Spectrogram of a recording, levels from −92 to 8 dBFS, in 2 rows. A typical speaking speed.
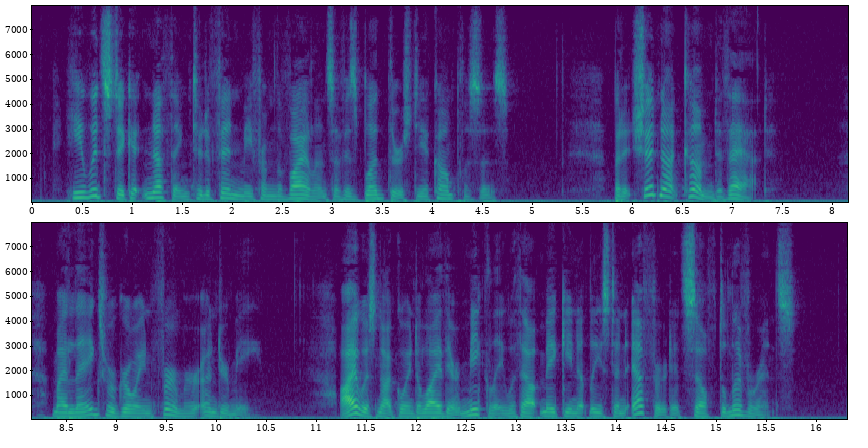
Yes: average, 170 wpm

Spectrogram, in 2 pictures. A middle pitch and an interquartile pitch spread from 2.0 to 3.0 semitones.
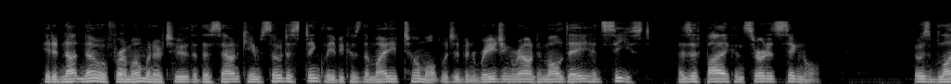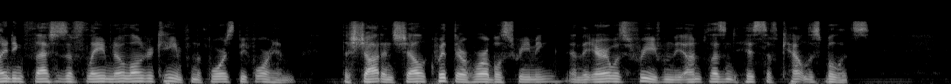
No: low, 120 Hz; narrow, 2.4 semitones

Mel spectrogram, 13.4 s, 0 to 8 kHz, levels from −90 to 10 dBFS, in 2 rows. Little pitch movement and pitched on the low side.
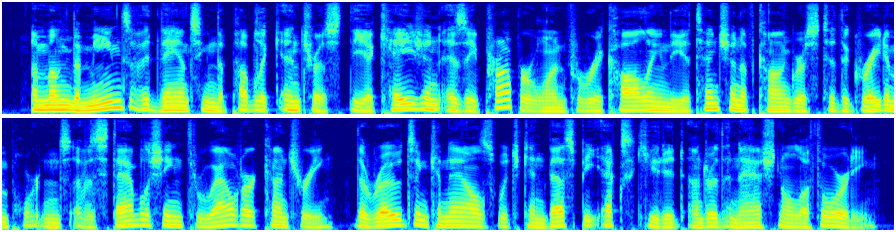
No: average, 3.8 semitones; low, 115 Hz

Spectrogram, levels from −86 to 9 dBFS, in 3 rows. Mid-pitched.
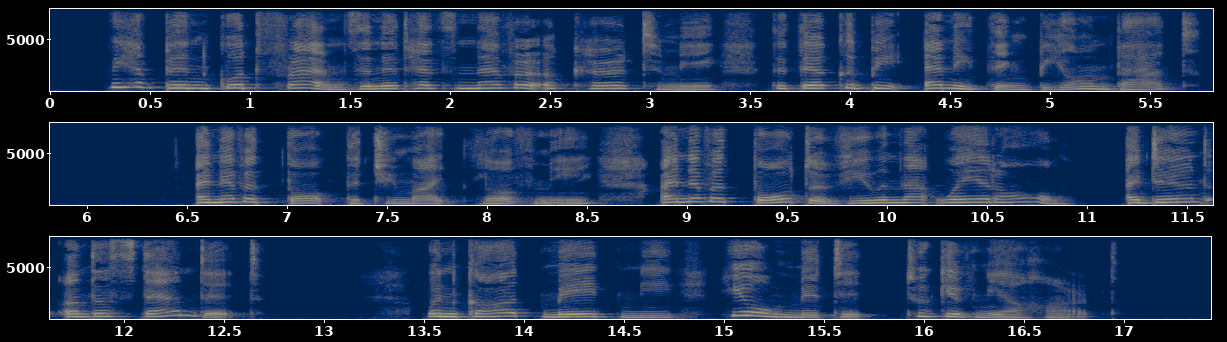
No: very high, 275 Hz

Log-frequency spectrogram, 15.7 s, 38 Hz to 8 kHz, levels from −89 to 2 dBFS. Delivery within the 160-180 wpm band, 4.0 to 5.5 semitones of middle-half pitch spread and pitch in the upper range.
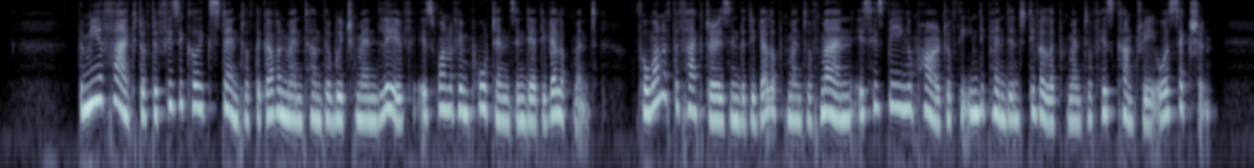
Yes: average, 175 wpm; average, 5.2 semitones; high, 215 Hz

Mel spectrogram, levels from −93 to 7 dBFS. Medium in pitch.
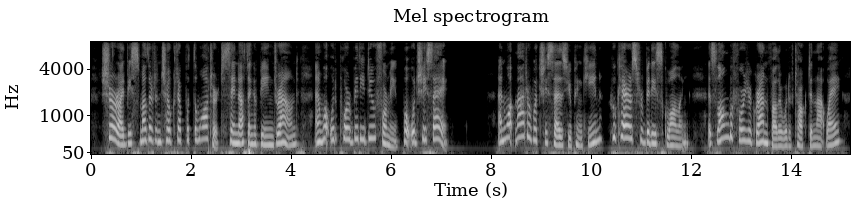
No: high, 245 Hz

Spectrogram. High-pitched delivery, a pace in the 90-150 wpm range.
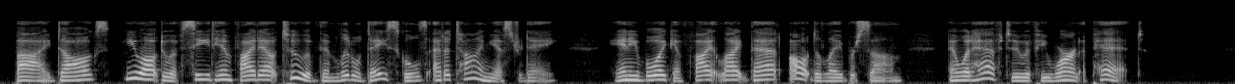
No: high, 195 Hz; average, 190 wpm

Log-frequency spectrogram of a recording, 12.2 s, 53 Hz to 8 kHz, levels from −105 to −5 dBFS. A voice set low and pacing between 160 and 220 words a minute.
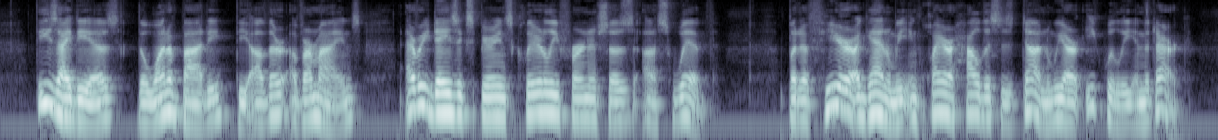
Yes: low, 120 Hz; average, 165 wpm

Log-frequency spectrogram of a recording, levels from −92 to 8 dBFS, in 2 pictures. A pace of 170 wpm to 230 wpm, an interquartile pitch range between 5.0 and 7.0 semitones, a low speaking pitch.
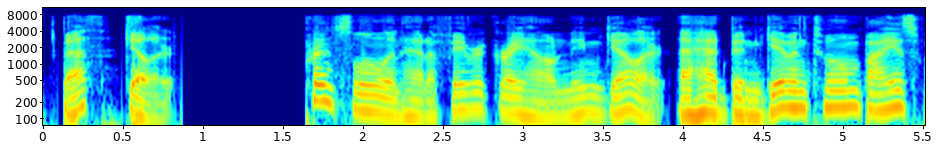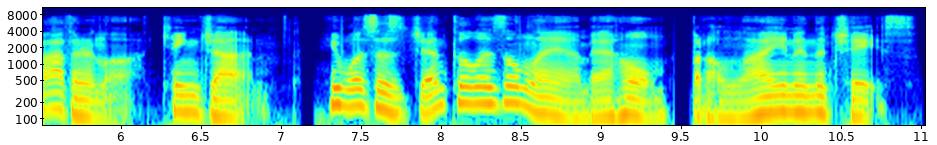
Yes: fast, 205 wpm; wide, 5.4 semitones; low, 130 Hz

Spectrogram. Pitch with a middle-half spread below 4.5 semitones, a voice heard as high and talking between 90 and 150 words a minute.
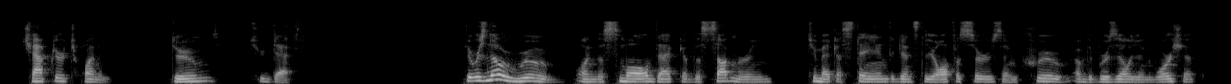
No: narrow, 2.5 semitones; low, 125 Hz; average, 140 wpm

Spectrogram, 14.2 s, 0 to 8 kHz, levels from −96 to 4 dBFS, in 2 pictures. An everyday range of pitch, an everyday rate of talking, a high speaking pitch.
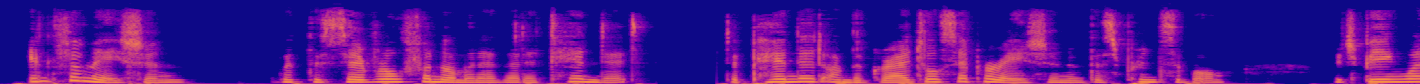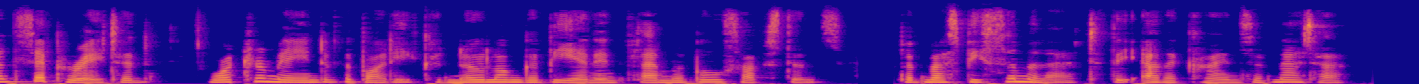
Yes: average, 3.6 semitones; average, 180 wpm; high, 200 Hz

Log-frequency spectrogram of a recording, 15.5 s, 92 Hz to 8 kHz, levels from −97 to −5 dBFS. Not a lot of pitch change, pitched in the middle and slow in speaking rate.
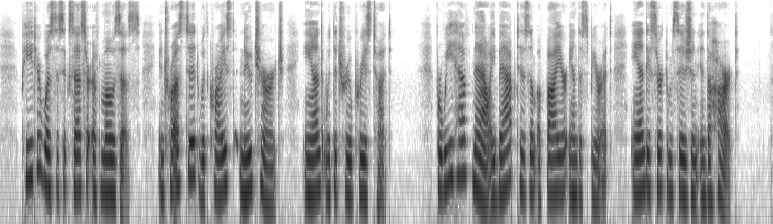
Yes: narrow, 2.3 semitones; medium, 175 Hz; slow, 130 wpm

